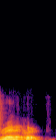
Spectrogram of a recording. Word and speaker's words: record: done before and nobody ever done since that's record but now as I said when sometimes the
